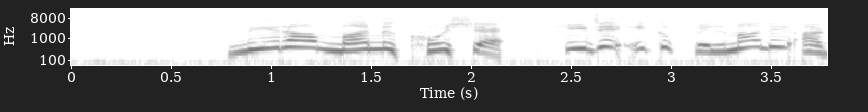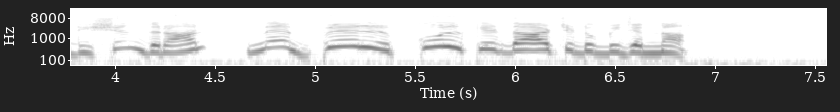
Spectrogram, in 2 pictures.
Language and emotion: Dogri, happy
